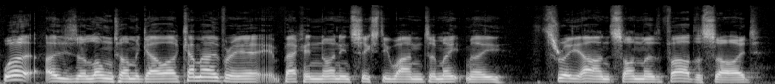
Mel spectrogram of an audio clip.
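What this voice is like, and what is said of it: Australian accent. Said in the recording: “from your accent, that you're probably from a different part of the world ... from Australia”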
